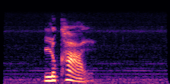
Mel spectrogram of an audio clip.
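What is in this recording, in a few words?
"lokal", German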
